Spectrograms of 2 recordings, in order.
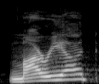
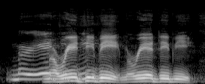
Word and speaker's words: MariaDB: Mariadab? How do you say that? MariaDab? MariaDB. Yeah. It's a cloud database company.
